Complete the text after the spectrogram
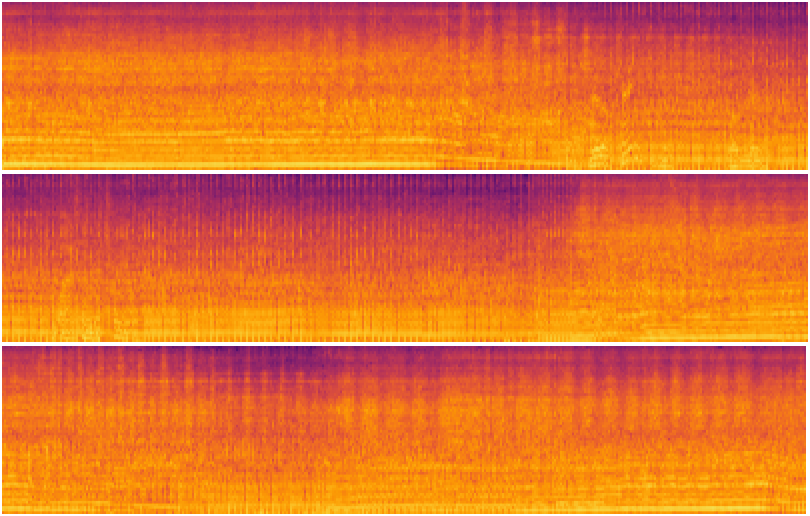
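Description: A string trimmer's engine whines loudly close by, its pitch rising and falling.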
